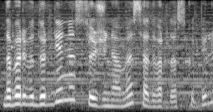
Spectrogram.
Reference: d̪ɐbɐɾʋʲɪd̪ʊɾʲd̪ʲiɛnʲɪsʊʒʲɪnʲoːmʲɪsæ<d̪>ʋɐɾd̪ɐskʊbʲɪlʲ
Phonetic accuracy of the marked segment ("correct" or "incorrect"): correct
